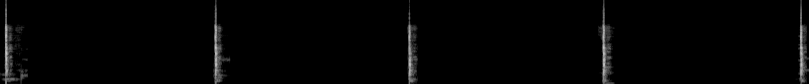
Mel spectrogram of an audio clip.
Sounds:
tap

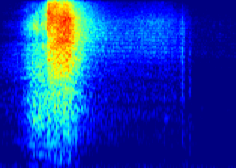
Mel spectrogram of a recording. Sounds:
explosion
fireworks

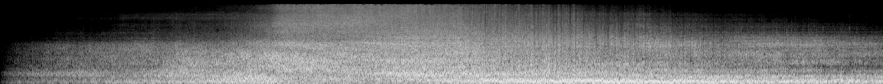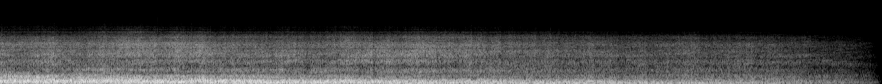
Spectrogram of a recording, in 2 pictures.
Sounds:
fixed-wing aircraft
aircraft
vehicle

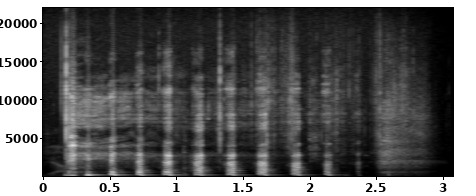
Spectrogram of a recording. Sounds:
laughter
giggle
human voice

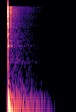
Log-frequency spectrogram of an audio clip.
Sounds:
thud

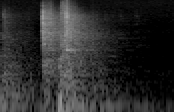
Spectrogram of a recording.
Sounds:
domestic sounds
slam
door

